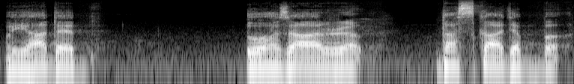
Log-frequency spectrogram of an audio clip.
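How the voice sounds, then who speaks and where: A Pakistani man giving measured live play-by-play cricket commentary in descriptive, formal wording. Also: medium pitch, fairly even intonation.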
